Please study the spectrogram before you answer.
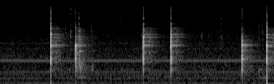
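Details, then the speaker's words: Grinding wheel ring test, wheel held loosely and tapped lightly: six short dull clacks dying at once with no ring; cracked grinding wheel that should be replaced. "so you can hear there's no ringing at all you don't have to tap it too hard so there's a good one there's a bad one"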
